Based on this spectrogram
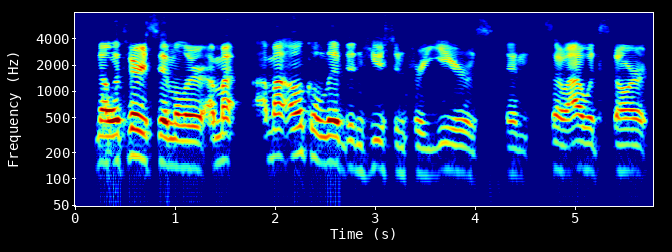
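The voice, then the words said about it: Southern US accent, East Texas-like. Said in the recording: “your accent sounds East Texas for sure”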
